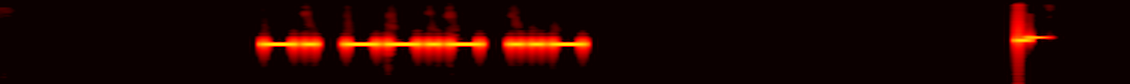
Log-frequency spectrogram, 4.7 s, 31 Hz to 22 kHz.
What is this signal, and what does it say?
Morse code, heard as a keyed tone, about 28 wpm, 700 Hz. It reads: NQU
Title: USA Call Sign Postfixes - 3 Letters 28wpm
